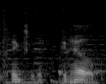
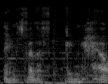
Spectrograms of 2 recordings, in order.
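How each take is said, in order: First: It is said in the speaker's plain voice. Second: It is said in the coworker's imitated voice.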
